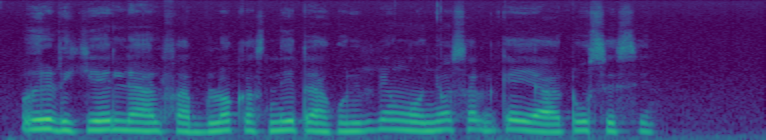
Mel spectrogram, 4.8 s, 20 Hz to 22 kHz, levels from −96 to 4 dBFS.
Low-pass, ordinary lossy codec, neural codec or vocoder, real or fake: none; none; none; real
